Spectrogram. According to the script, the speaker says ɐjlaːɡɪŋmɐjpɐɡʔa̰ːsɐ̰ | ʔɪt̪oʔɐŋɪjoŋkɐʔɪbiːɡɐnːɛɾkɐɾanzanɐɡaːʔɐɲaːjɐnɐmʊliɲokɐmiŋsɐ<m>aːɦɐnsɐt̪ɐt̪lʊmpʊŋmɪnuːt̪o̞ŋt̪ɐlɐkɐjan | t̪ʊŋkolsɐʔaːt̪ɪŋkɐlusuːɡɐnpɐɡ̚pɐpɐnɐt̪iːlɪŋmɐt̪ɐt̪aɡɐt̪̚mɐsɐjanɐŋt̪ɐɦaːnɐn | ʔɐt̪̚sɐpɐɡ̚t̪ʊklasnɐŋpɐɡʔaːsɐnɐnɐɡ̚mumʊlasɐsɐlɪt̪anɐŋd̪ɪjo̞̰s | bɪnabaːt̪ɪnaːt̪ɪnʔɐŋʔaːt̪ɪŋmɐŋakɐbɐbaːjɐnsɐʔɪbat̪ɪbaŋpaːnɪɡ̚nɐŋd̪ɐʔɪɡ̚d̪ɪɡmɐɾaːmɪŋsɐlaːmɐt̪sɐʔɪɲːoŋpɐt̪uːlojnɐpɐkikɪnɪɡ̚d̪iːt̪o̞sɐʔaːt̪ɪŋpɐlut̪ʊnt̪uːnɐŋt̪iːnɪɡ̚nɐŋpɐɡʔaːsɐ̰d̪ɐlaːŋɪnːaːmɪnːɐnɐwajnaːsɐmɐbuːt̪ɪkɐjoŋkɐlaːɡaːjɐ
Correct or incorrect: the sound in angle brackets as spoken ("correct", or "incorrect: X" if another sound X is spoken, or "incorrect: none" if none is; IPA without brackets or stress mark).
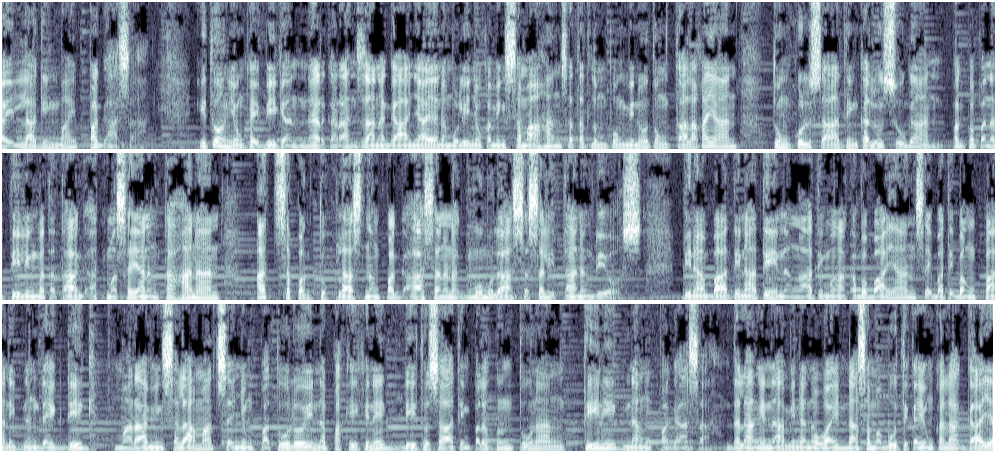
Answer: correct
